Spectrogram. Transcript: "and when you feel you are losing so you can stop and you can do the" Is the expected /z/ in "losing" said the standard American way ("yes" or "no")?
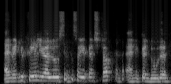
no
